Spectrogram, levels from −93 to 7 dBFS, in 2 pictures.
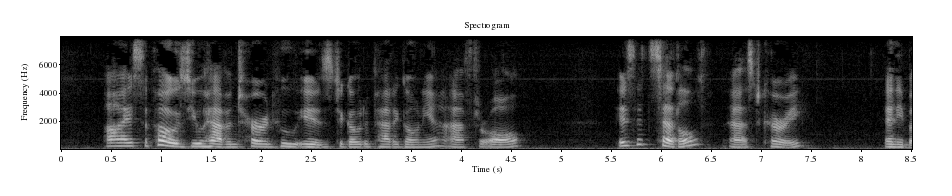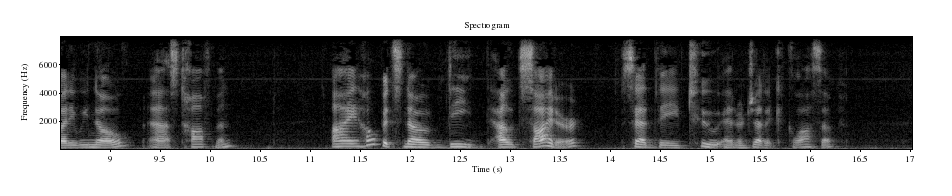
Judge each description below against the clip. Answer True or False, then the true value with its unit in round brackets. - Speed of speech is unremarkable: False (120 wpm)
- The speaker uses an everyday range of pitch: True (3.9 semitones)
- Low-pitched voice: False (185 Hz)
